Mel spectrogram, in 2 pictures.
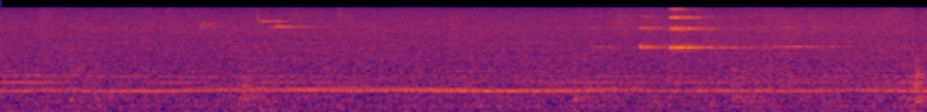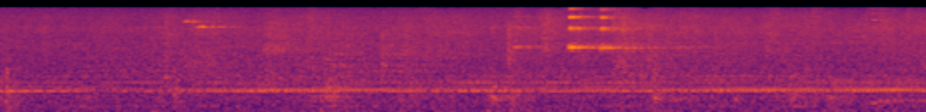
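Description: Escalator running: a steady high whine over a continuous rumbling hiss, with a few short, faint high chirps.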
